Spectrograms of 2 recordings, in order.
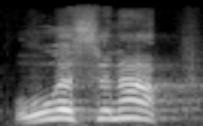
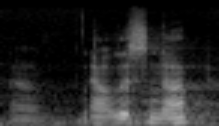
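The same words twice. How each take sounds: First: Much higher and louder, barked command; strident shout. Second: Much softer, a gentle hushed ask; soft request. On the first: Father pounding his fist yelling at noisy kids, shouting. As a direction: yell over the noise to get attention. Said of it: "stridently crying out, maybe clapping my hands". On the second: Father at the door asking kids to listen, hushed. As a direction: ask them softly to listen. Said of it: "that isn't always as effective as raising your voice". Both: Retold or imitated.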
